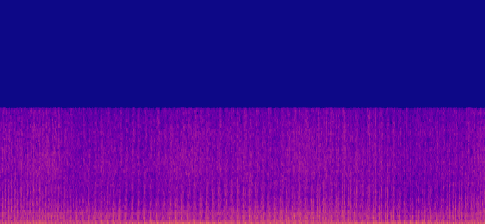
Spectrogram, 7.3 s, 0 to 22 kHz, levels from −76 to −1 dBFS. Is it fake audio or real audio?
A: real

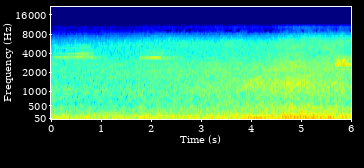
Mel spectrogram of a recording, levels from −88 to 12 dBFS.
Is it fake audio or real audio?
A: real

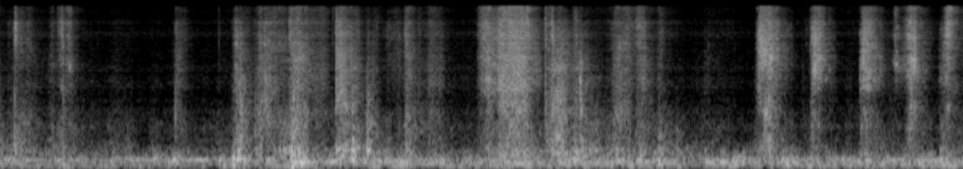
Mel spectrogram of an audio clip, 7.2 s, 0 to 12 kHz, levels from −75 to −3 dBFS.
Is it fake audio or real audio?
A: fake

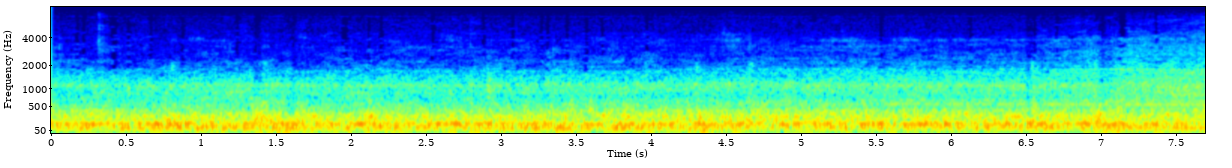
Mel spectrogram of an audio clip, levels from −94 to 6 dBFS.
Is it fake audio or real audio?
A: real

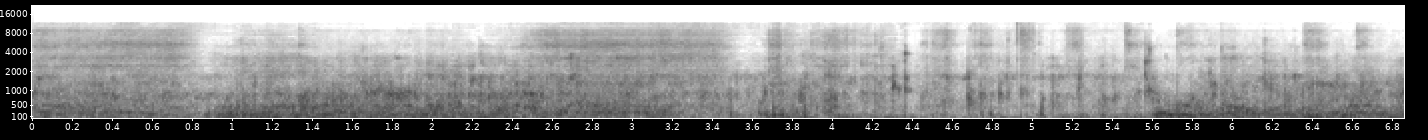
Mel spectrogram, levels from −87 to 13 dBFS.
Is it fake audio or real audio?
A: fake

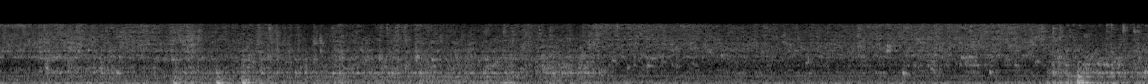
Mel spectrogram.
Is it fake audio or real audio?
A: real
